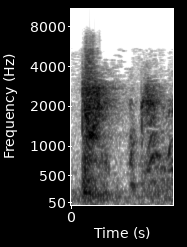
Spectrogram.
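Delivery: whispered, chastened reply; sheepish whisper. Retold or imitated. Answering his sponsor from the back, sheepish whisper. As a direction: whisper it, caught out.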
